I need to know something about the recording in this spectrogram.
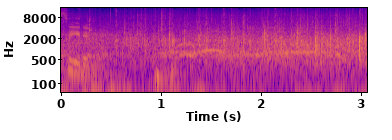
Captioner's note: applause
